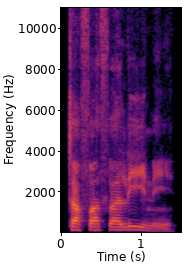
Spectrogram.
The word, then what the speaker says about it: tafadhalini: Tafadhalini. Whoa, it's a long word. I want to hear your pronunciation.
